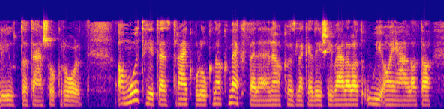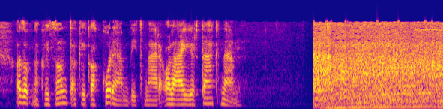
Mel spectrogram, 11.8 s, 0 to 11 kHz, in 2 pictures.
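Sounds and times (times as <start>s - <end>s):
speech: 0.0s - 9.2s
city buses departing from a square in the morning: 10.1s - 11.8s.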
